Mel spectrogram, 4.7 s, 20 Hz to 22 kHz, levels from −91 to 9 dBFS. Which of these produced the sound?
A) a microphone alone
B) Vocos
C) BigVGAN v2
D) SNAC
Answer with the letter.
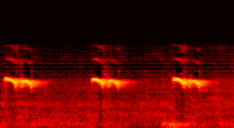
B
